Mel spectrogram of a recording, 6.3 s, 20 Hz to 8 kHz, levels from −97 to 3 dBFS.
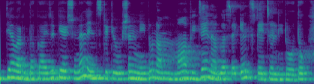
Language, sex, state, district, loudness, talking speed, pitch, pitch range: Kannada, female, Karnataka, Mysore, -26 LUFS, 105 wpm, 220 Hz, 205-240 Hz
